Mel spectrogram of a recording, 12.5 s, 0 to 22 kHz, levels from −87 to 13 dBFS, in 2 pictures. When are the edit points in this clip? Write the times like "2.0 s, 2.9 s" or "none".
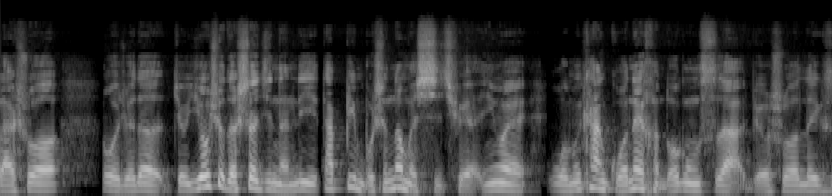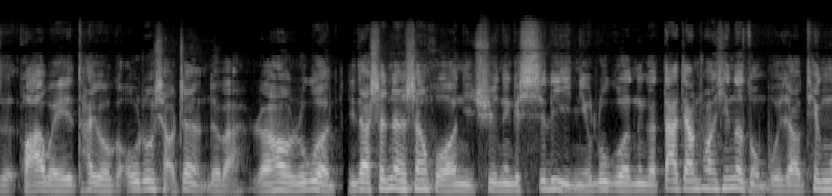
4.0 s, 8.8 s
